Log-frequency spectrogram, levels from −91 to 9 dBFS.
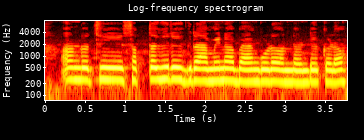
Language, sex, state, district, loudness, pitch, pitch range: Telugu, female, Andhra Pradesh, Annamaya, -11 LUFS, 240 Hz, 225-250 Hz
